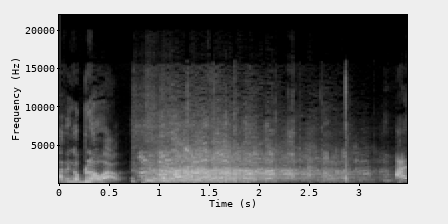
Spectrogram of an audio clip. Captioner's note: laughter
